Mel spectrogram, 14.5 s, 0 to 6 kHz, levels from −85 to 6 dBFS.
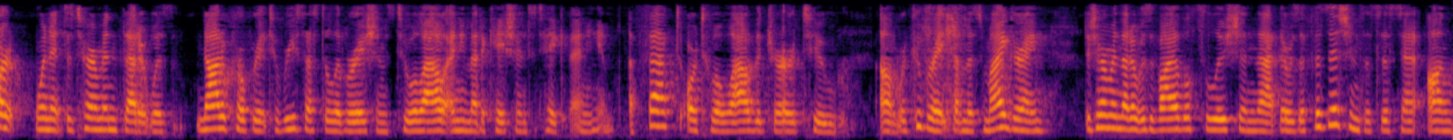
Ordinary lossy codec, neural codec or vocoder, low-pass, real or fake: MP3, 32 kbps; codec, 16 kHz, 4.8 kbps, FACodec; 5.4 kHz; fake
